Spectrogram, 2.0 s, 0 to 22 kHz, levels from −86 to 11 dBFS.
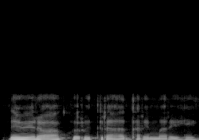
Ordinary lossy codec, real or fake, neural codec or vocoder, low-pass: none; fake; codec, 16 kHz, 8 kbps, FunCodec, trained on LibriTTS, 25 frames a second; 7.2 kHz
